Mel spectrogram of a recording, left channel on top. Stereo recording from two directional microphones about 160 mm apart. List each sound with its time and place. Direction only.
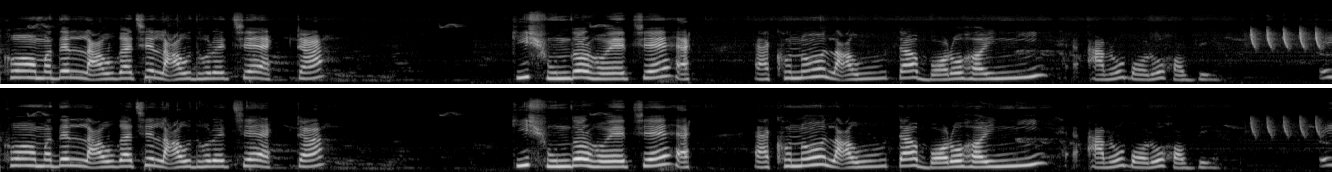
0.0 s speech: 55° right (ahead or behind)
5.1 s speech: 75° right (ahead or behind); by 11.9 s 55° right (ahead or behind)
